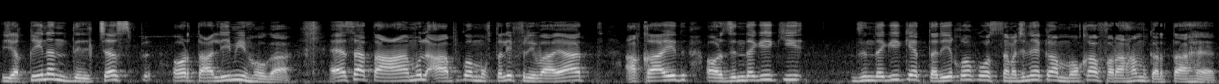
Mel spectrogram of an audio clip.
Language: Urdu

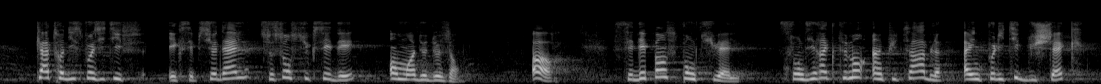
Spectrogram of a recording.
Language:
French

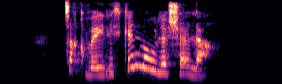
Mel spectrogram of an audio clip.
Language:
Kabyle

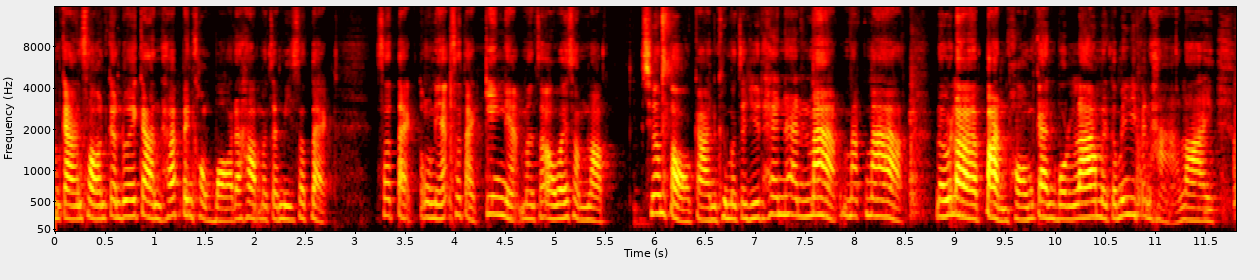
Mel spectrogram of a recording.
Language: Thai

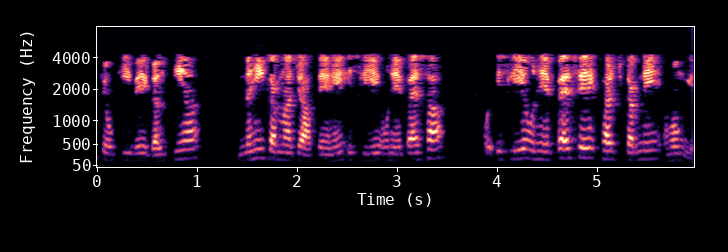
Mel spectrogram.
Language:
Hindi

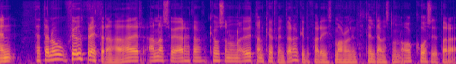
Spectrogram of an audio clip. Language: Icelandic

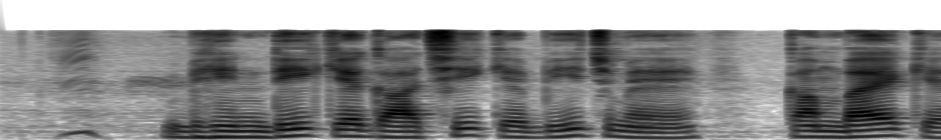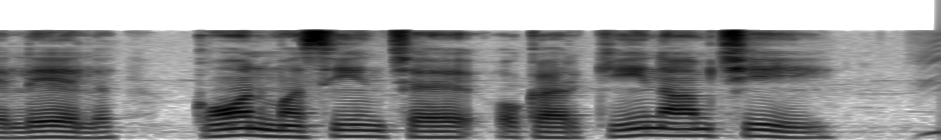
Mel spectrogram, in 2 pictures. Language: Maithili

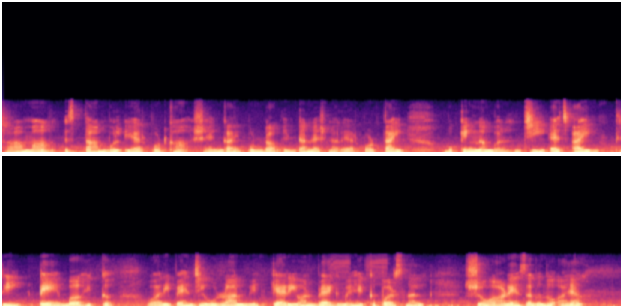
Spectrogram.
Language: Sindhi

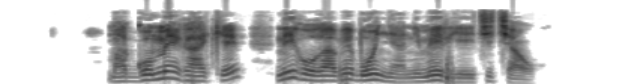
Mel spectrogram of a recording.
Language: Taita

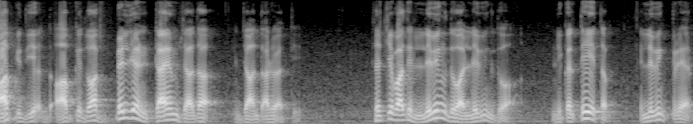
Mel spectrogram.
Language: Urdu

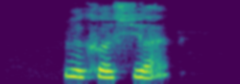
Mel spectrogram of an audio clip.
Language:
Chinese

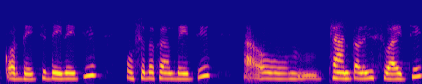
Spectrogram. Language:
Odia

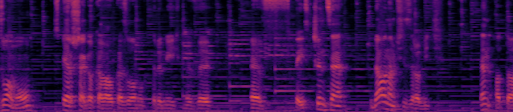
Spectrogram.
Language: Polish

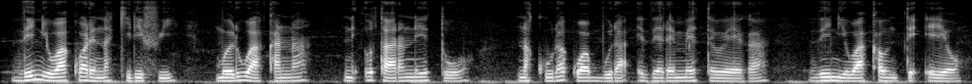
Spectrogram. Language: Kikuyu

